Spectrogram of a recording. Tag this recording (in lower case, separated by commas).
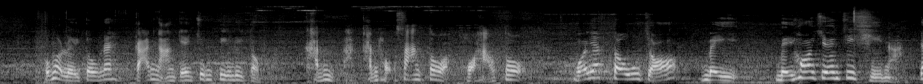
speech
